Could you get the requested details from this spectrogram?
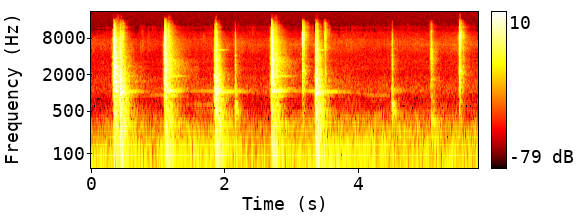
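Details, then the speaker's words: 1992 Ford F-150: single sharp clicks about every 0.75 s with no cranking; owner suspects starter solenoid, battery won't hold a charge. "Yeah, this thing, I think we may have to replace the solenoid over here. It seems like it's going... All right, battery will not hold a charge."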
